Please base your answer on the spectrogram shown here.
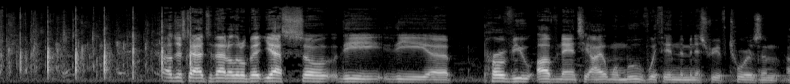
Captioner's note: applause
